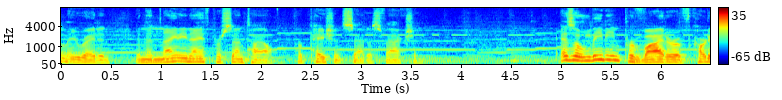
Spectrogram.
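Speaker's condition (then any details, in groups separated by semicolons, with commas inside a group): No condition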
